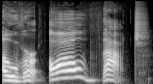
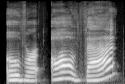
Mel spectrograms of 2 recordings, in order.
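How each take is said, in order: First: Slow, calm royal assertion; understated majestic king; magnificent simplicity. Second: Astonished question, a rising All; lightly amazed little prince; wondering question. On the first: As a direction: state it grandly and simply. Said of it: "with magnificent simplicity". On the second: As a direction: ask in childlike wonder. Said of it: "asked the little prince". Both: A narrator's reading.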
